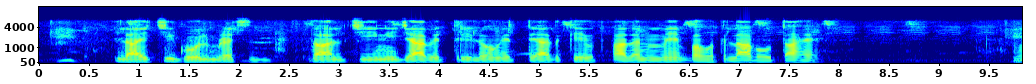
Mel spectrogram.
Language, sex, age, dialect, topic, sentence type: Hindi, male, 41-45, Kanauji Braj Bhasha, agriculture, statement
